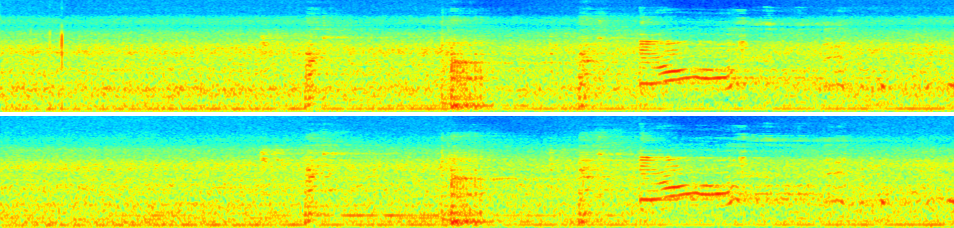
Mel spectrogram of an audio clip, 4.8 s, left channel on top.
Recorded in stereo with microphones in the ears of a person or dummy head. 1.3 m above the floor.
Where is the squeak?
5° left (ahead or behind), 0.8 m.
